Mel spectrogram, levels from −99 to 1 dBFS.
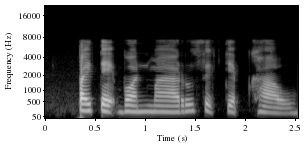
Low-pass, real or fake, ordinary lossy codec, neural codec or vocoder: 7.2 kHz; real; none; none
